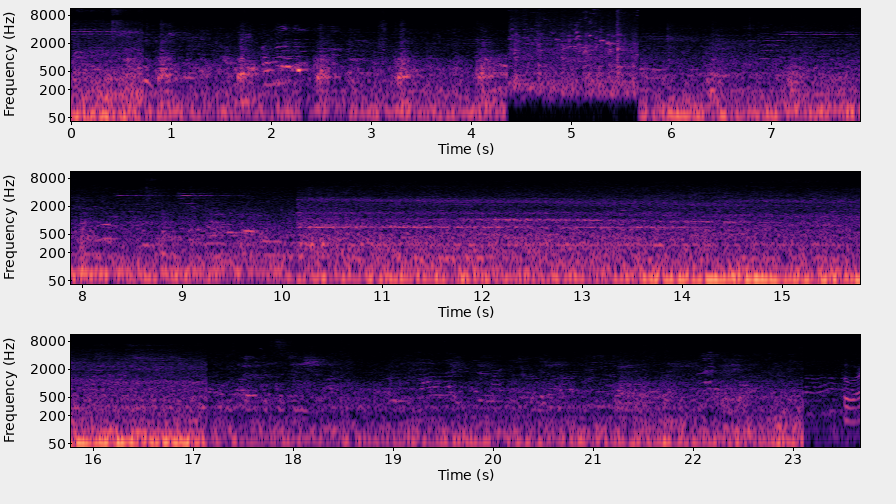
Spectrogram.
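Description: A metro train at a station fills the air with a continuous loud rumble and rising motor whine, broken by a brief dropout and later door or platform clatter, with passengers talking faintly underneath.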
